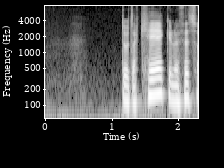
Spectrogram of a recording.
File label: "ceg", Welsh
